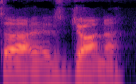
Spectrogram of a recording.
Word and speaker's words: Jonah: Jonah, or in Spanish, how we say Jonah. Let me know if I'm saying it right, bro. Yeah, it's Jonna. Well, it's actually my name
